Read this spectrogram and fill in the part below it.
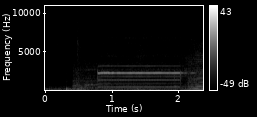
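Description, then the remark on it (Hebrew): A telephone rings once with a steady electronic tone lasting just over a second, clear and fairly loud, preceded by a short soft click and followed by low background rumble. No one speaks. “אנחנו שומעים צלצול של טלפון וגם שיחה.”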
